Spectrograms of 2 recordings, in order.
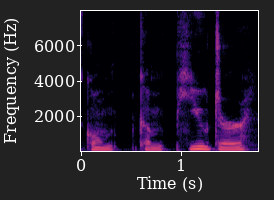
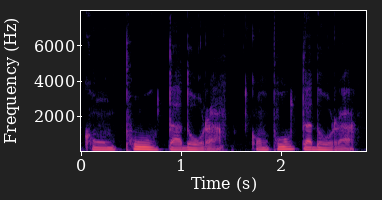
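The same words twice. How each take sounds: First: COMPUTER with PYOO in the middle; English COMPUTER, slow com-PYOO-ter; English U sound. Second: COMPUTADORA with U as POO; Spanish COMPUTADORA, pure oo vowel; Spanish oo sound. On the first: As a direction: say COMPUTER slowly with a y-glide on U. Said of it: "that makes a U sound". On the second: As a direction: say COMPUTADORA with no y-glide on U. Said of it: "in Spanish, it's an oo sound". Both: Shown as a demonstration.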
